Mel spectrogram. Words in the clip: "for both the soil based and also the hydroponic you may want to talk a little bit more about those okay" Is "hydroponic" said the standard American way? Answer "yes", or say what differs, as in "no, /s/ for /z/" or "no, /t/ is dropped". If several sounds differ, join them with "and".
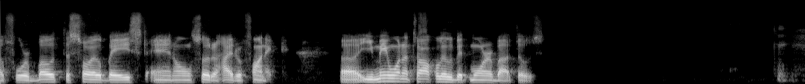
no, /f/ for /p/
